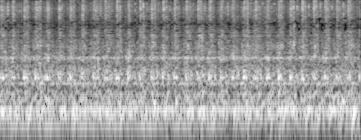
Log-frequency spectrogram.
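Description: A sewing machine stitches a fabric mask in one continuous run, a rapid, even mechanical chatter close to the ear with no pauses or talking.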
